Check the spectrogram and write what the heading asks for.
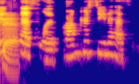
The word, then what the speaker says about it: Christina Heaslip: Christina Heaslip. Close, but it is not correct. It is Christina Heaslip.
